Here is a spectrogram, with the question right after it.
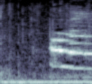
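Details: Kitten meowing indoors: a single short meow with a clear harmonic stack, slightly falling, over a low steady hum.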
